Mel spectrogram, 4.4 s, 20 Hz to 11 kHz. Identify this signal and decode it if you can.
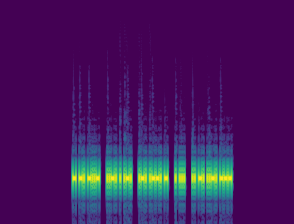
Morse code, heard as a keyed tone, about 78 wpm, 700 Hz. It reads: TNX FER RPT ES INFO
